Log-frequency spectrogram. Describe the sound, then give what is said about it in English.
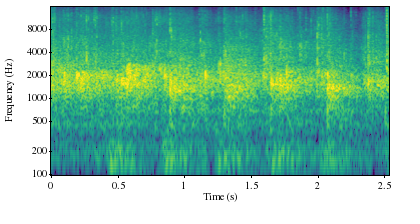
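Faint applause from an audience in a room during a spoken address: a soft, even patter of many hands, continuous and unbroken throughout. “Like, yeah, you can clap for it. That's awesome.”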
